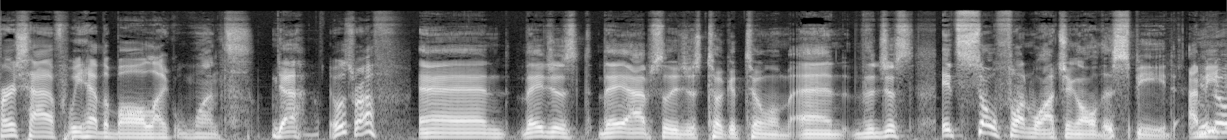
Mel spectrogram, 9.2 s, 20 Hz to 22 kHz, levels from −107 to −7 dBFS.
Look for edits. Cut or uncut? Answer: cut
